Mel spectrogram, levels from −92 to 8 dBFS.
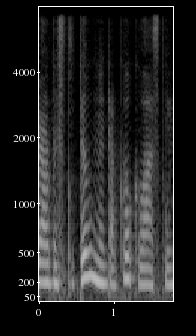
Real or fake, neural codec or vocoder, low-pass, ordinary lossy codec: fake; codec, 16 kHz, 0.5 kbps, FreqCodec, larger model; 7.2 kHz; MP3, 64 kbps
